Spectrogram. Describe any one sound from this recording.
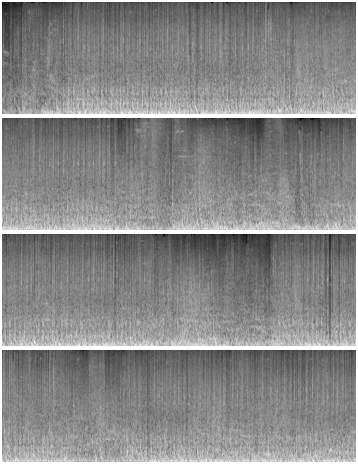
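Gunfire and explosions crackle and boom in rapid bursts.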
